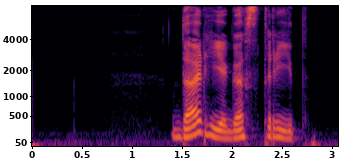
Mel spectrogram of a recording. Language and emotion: Russian, neutral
